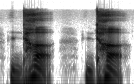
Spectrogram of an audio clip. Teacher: सबसे पहले जीभ की नोक को थोड़ा पीछे की तरफ मोड़िए। फिर दूसरा स्टेप उसे मुंह के ऊपर वाले हिस्से से टकराइए। और तीसरा इसे बहुत तेजी से एक झटके के साथ आगे की तरफ लाइए। एक फ्लैप की तरह एक बार बोल कर देखिए। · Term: उत्क्षिप्त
